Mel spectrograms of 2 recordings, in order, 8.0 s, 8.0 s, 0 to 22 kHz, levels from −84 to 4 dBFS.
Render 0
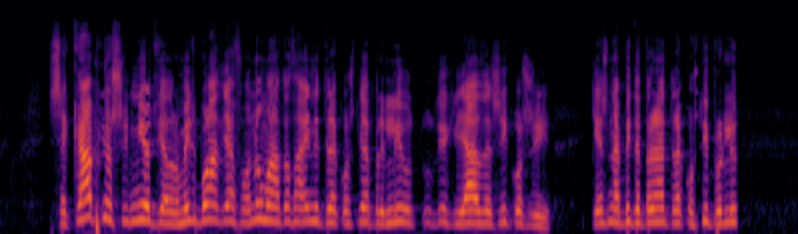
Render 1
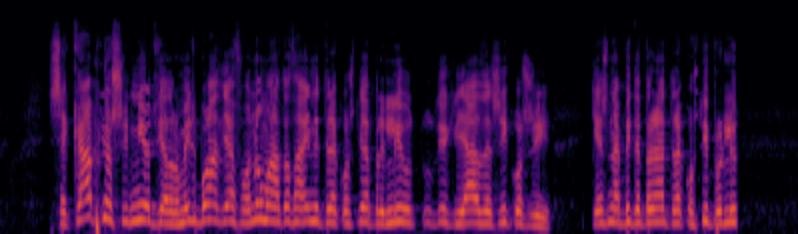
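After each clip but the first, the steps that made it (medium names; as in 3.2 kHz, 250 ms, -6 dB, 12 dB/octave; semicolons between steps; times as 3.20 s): peak limiter -21 dBFS, peak gain reduction 11.5 dB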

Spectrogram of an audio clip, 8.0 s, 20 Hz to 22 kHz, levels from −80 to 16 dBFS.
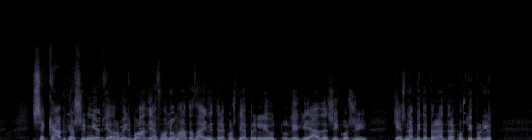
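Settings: compression 6:1, threshold -40 dBFS, peak gain reduction 13.5 dB; trim +4 dB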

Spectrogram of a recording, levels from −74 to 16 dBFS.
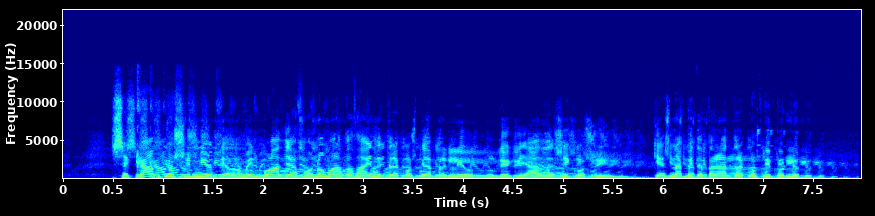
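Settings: frequency-shifting echo 130 ms, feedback 58%, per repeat -70 Hz, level -7.5 dB; trim +8.5 dB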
